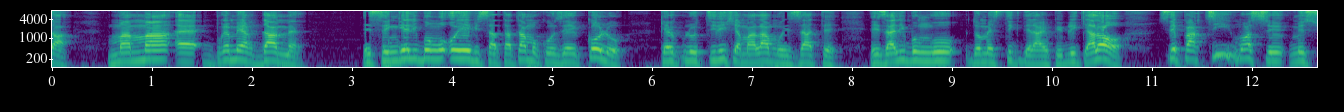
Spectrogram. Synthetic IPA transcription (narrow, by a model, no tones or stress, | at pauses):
amamabʁemɛʁdam | esɛŋɡeliboŋɡoʔojebisatatamokonziaekolo | kelotilikjamalamoezatɛezaliboŋɡodomɛstikdelaʁepyblikalɔʁ | sɛpaʁtimwasemes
